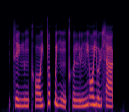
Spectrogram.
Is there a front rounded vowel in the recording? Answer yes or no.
yes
